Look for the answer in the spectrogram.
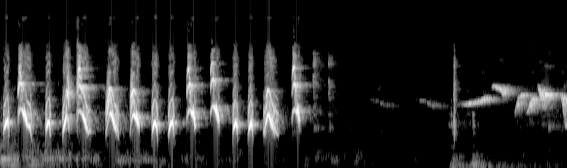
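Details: White-rumped shama in training song to rile a rival: about fifteen loud, sharp, downslurred notes repeated rhythmically, almost bark-like. A pause follows, then a soft rising warbled phrase.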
